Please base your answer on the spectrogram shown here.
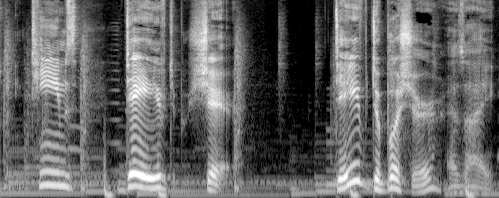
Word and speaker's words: DeBusschere: Dave DeBusschere, as I correctly pronounce his name this time, is another player that almost kind of gets lost to time.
